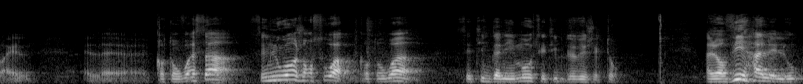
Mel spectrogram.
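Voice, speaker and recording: Male rabbi, fairly high voice, methodical line-by-line prayer teaching with stressed key words. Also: gravelly, darkish tone. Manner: translates Hebrew phrase by phrase, stressing key words. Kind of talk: religious lesson, line-by-line translation.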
